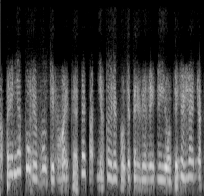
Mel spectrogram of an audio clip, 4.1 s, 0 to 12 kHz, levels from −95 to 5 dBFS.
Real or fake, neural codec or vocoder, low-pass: fake; codec, 44.1 kHz, 0.9 kbps, DAC; 10.8 kHz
